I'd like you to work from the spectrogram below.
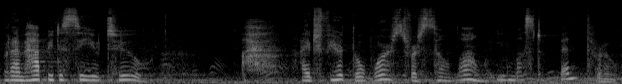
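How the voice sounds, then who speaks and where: An actress playing a proud, wounded goddess in a video game, grave and guarded. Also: female voice, mid-range voice, unhurried, noisy background, close to an everyday voice. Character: proud, wounded, vengeful adult goddess and mother. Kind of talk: video game character acting.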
